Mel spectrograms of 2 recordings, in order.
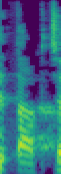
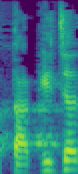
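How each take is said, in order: First: تاکچہ said short, تاک then چہ with no vowel between; correct form. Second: تاکیچہ said with an extra ee sound between تاک and چہ; wrong form. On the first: Teacher giving students the right form: clipped تاکچہ with no ee. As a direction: run تاک straight into چہ. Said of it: "تاکچہ بولتے ہیں". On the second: Teacher showing students the wrong way to say it: تاکیچہ with an added ee. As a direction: stretch it out as تا-کی-چہ, the common mistake. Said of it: "تاکیچہ نہیں بولتے". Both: Shown as a demonstration.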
